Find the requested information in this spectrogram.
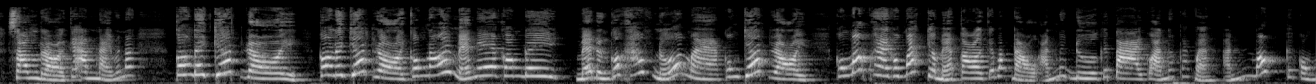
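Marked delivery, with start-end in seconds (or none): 1.7-9.8 high-pitched retold pleading from the son; urgent insistence. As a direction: act a son begging to be believed.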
